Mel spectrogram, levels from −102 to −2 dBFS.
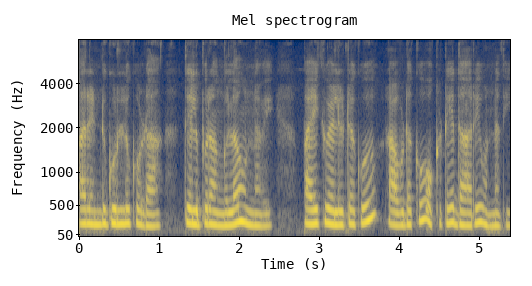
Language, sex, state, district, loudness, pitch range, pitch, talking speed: Telugu, female, Andhra Pradesh, Krishna, -14 LUFS, 195-225 Hz, 215 Hz, 145 wpm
